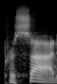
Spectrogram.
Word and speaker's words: Prasad: It's P-R-A-S-A-D, Prasad.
